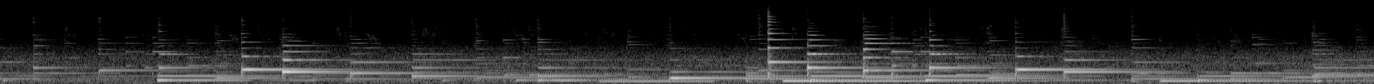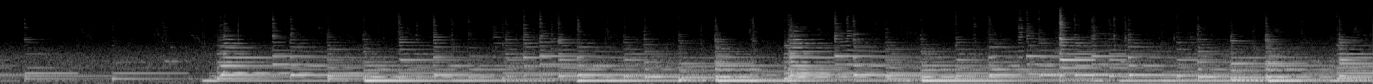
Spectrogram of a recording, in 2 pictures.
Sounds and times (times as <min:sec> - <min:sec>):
Harp: 0:00.0 - 0:27.4
Pizzicato: 0:00.0 - 0:27.4.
